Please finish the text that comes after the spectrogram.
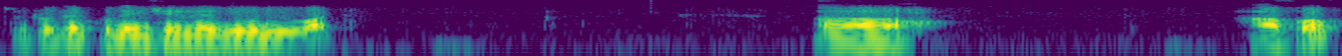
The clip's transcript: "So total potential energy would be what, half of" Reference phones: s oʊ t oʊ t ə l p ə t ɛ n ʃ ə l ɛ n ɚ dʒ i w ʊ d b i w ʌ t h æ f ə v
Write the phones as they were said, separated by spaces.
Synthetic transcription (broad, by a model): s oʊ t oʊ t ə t p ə t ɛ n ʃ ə n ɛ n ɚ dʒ i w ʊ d b i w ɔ t h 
